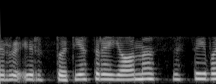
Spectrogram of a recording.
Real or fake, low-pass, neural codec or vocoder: real; 3.6 kHz; none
